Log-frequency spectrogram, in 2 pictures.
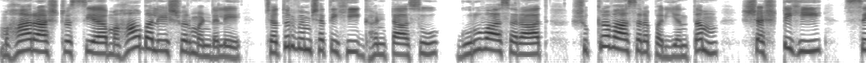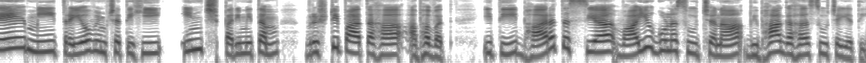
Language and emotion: Sanskrit, neutral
